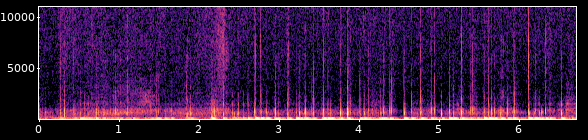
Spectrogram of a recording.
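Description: Long nails tap and scratch the paper map-printed cover of a solid, closed hardcover book held on the microphone. Quick, dense, dull taps mix with short scratchy clicks over a steady low hum.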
